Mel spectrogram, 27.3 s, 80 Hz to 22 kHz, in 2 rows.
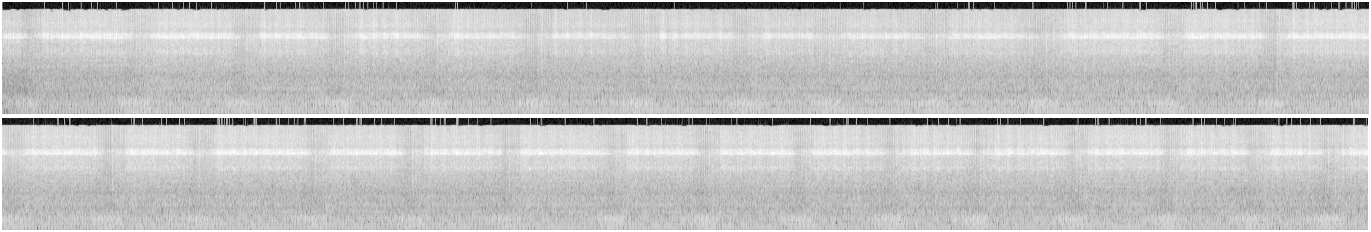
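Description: Toro Power Clear 721 R snowblower's 212cc four-stroke engine running steadily, with an even rhythmic pulsing about three beats every two seconds and a high whine pulsing along with it.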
